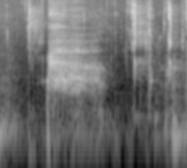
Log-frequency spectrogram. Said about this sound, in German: Ich nippe mal kurz an meinem Traubensaft. Ja. Kannst du das bitte deutlich machen, sodass jeder das hört?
